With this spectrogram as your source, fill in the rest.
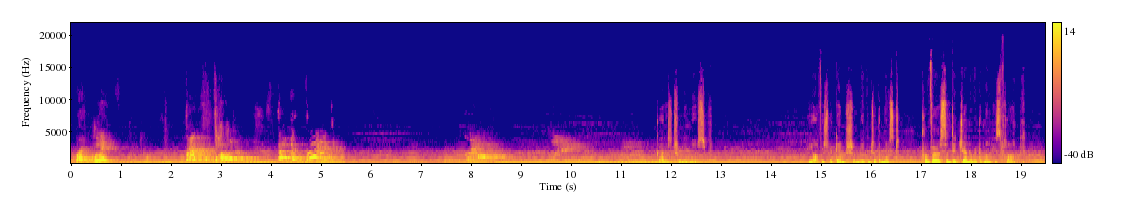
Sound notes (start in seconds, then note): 2.5 shouting; 8.5 shouting; 12.0 voiceover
